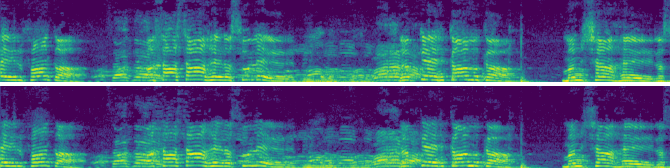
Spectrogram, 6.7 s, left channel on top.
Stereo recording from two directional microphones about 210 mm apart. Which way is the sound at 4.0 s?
50° left (ahead or behind).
